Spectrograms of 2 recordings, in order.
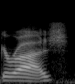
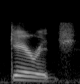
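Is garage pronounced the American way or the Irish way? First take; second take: American; Irish. First: It is said with an American pronunciation. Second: It is said with an Irish pronunciation. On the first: "not garage" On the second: "over there in uh Ireland and Northern Ireland, they say garage"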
